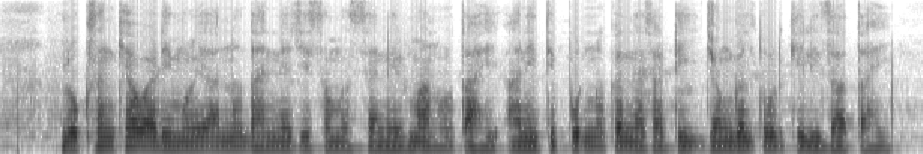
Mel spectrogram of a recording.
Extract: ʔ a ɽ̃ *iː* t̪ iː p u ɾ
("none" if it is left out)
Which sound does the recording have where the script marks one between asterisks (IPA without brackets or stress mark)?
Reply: i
